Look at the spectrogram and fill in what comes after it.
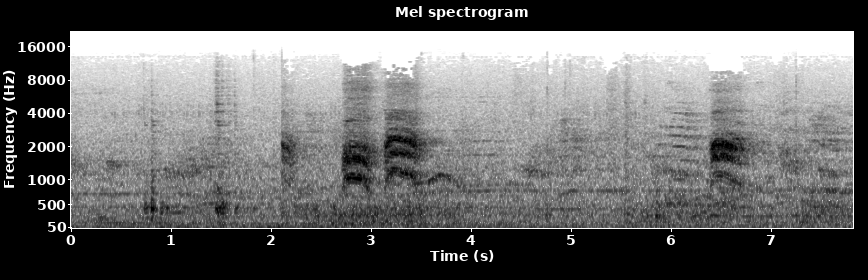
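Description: A bird calling three times: two calls close together about three seconds in, and one more near the end.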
